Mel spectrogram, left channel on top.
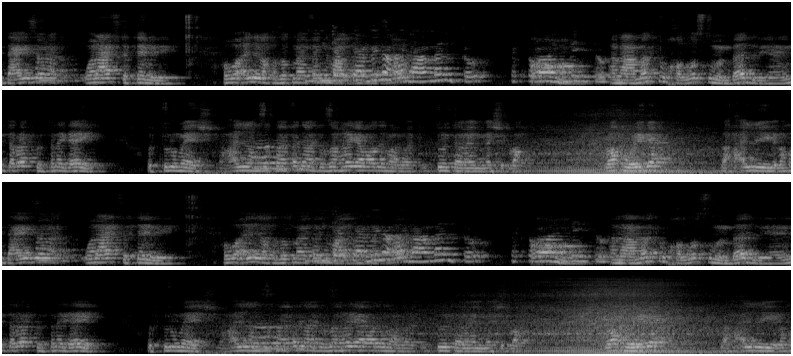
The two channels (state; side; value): normal; both; correlation 0.01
